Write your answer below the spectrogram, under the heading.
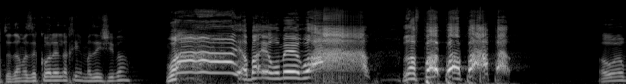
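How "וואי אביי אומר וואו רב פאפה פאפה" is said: very high, loud mock study-hall shouting; acted screaming. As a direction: bellow as if arguing Talmud at full volume. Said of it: "הוא שומע צרחות".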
